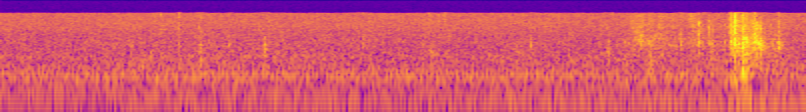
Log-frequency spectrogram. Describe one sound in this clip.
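Pages of a book rustle as a man turns them.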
